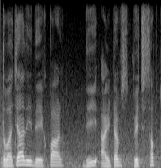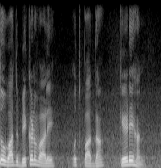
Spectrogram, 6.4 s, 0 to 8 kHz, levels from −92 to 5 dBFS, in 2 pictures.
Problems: none marked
